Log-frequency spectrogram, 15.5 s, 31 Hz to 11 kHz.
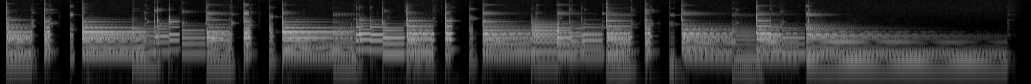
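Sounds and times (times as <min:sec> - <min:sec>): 
keyboard pops piano: 0:00.0 - 0:15.2.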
